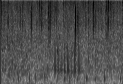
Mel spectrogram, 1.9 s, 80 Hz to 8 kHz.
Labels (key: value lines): label: biophony, rattle
recorder: SoundTrap 500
